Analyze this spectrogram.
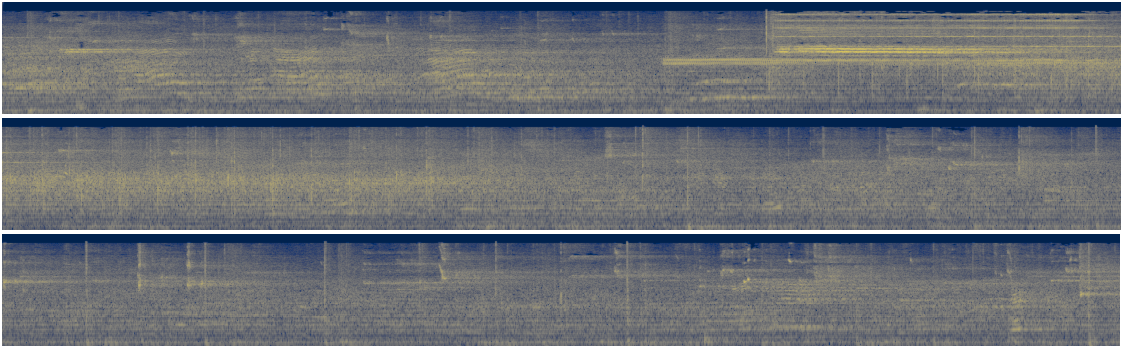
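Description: Sneakers squeak on a hardwood floor in a large echoing hall.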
